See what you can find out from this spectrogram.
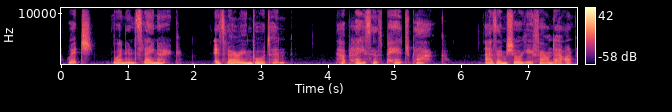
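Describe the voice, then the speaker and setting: A British woman playing a clumsy, caring young witch in an ASMR roleplay, whispering softly and hesitantly, close to the mic. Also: fairly high pitch, dry recording, full character voice. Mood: gentle, reassuring. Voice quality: soft, breathy whisper. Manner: hesitant, coaxing, gently apologetic. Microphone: close binaural microphone.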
